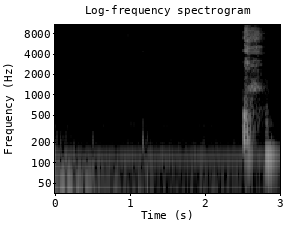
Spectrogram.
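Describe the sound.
A single person's cough breaks a near-silent pause: one sudden, loud, rough hack in two quick bursts lasting about half a second.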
